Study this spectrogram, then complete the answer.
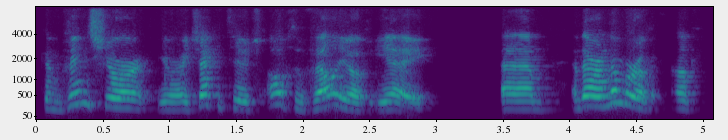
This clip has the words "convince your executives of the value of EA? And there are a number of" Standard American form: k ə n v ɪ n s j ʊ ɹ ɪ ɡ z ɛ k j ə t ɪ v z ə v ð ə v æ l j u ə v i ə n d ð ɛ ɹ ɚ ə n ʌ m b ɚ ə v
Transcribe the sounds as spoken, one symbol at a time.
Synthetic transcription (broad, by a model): k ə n v ɪ n s j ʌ ɹ ɪ ɡ z ɛ k j ə t ɪ v z ə v ð ə v æ l j u ə v i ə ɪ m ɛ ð ɚ ə n ʌ m b ɚ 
